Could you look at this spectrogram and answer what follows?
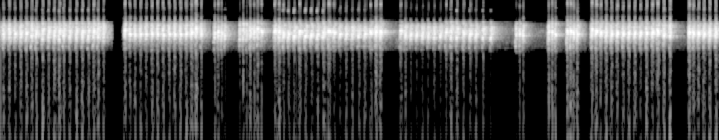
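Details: American sparrow song, used for training songbirds. A loud, rapid, buzzy high trill runs almost continuously, broken by several brief gaps and short restarts.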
